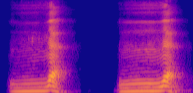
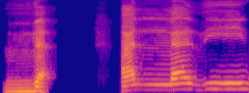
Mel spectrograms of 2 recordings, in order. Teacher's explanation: Kuncinya sudah sering kita ulang. Yaitu pertemuan ujung lidah dengan ujung gigi seri atas atau digigit ya. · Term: harfu dza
